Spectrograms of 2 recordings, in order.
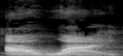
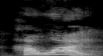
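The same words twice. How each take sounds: First: The first H is silent. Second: The first H is sounded. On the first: The speaker calls it wrong. "you don't say Hawaii" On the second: The speaker calls it right. "pronounce it as it is"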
